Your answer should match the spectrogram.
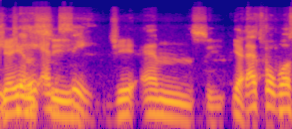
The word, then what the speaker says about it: J & C: affair we just say J and C we won't we won't pronounce the d we'll make the D silent D quiet a quiet D jnc jnc that's what we'll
